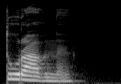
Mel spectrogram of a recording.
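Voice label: "туравны", Komi, female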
